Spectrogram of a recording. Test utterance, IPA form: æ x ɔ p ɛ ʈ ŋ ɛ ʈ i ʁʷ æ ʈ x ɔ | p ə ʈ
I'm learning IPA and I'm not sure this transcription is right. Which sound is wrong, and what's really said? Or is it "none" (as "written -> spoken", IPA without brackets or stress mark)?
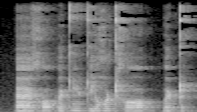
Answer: none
